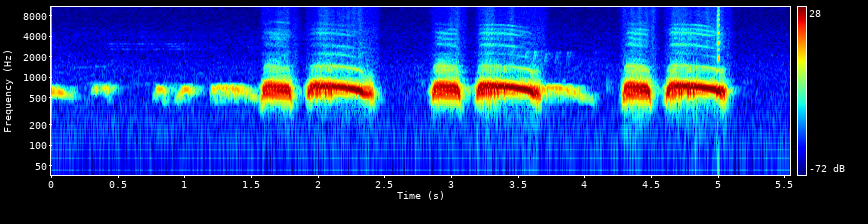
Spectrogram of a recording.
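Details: A decoy spotted dove in the thunder-voice style runs through thúc, gù and gáy gọi. Quiet soft hoots open, then three strong two-part coos, each a pulsed note leading into a longer, slightly descending tone.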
